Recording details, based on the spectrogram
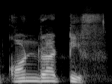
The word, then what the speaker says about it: Kondratiev: Kondratief.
